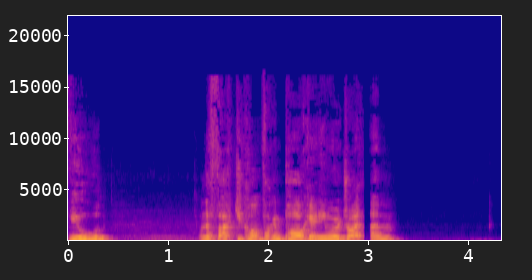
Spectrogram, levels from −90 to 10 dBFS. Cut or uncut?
cut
